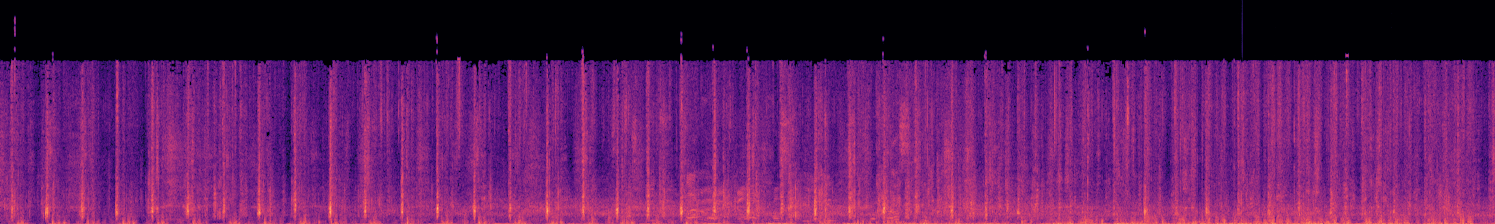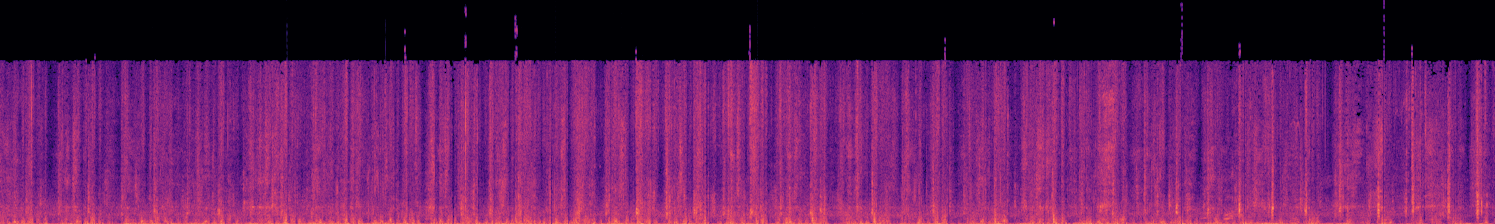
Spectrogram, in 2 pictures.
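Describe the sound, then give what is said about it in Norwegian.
Many rapid footfalls from several people running hill intervals together, a dense, steady patter of steps for the whole stretch, with low wind rumble underneath and no talking. “Og så var vi ute og løp bakkeintervall med de.”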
